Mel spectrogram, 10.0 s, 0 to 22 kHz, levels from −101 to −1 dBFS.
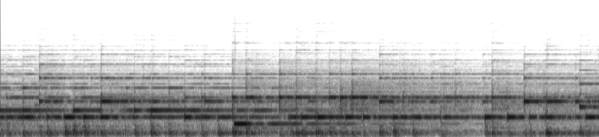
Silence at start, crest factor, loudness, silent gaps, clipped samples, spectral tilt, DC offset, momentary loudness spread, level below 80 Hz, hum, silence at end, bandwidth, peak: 0 s; 16 dB; -17 LUFS; none; under 0.1%; -12 dB/octave; under 0.1%; 6 LU; -40 dBFS; none; 0 s; 3.4 kHz; -2 dBFS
